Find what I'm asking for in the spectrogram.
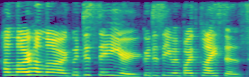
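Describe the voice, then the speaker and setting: A woman's voice: sits high, moderate pace. A woman hosting a casual livestream, chatty and bubbly, her voice starting to go after hours of talking. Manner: bubbly, chatty, thanks viewers warmly and often. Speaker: livestream host. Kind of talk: casual livestream chat with viewers.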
